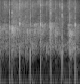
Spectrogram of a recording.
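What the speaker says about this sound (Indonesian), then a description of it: "Tepuk tangan untuk Mas Yuda sama Mbak Fitra." A classroom group claps for two students during a microteaching lesson, with a handful of separate, fairly sharp claps spaced irregularly across a short stretch, close by and without talk.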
